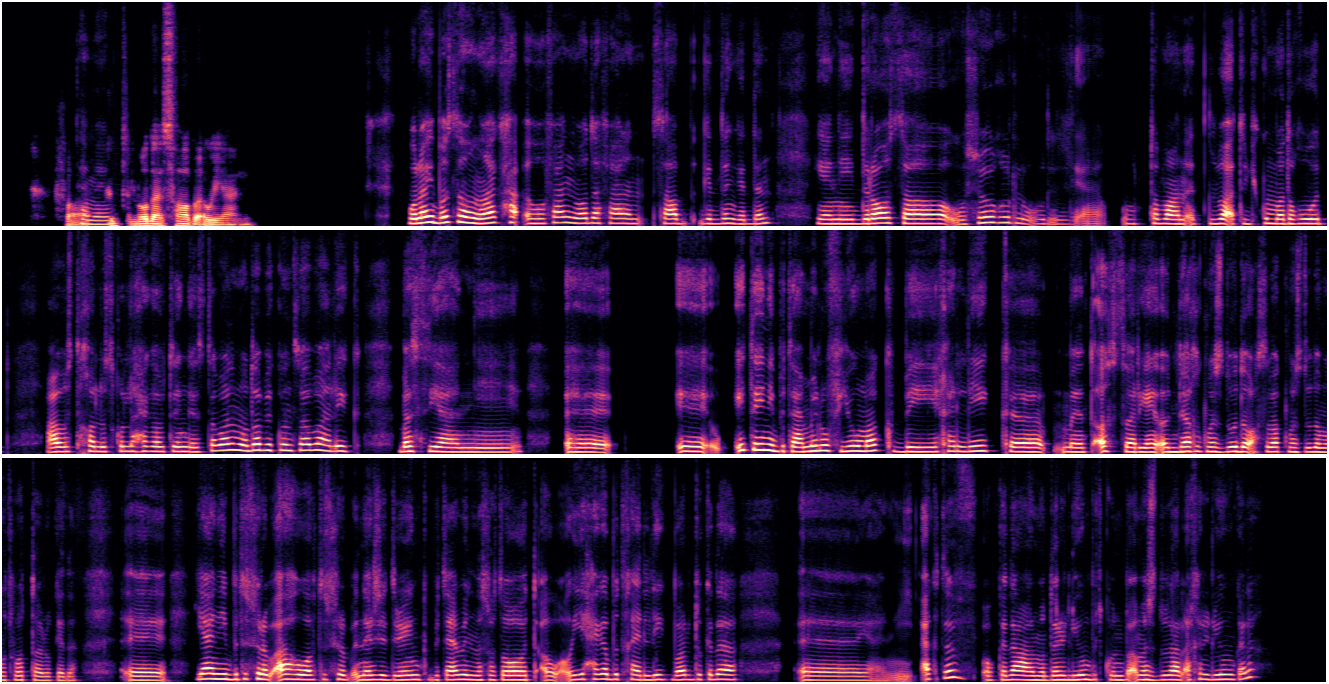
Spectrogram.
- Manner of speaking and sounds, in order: other background noise; in English: "energy drink"; in English: "active"
- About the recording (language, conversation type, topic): Arabic, advice, ازاي أقلل وقت استخدام الشاشات قبل النوم؟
